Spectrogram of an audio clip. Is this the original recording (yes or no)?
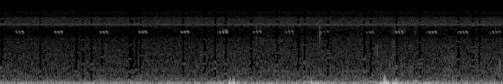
yes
